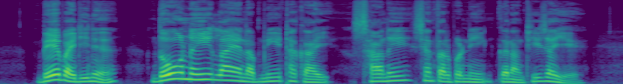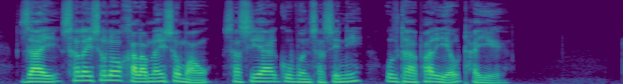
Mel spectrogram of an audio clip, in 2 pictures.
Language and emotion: Bodo, neutral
